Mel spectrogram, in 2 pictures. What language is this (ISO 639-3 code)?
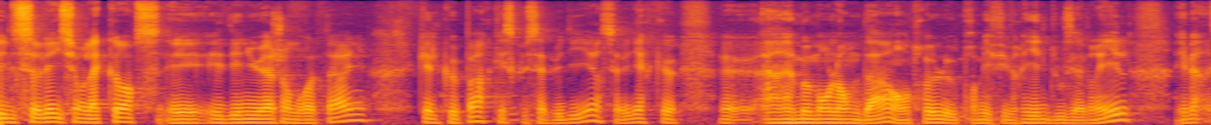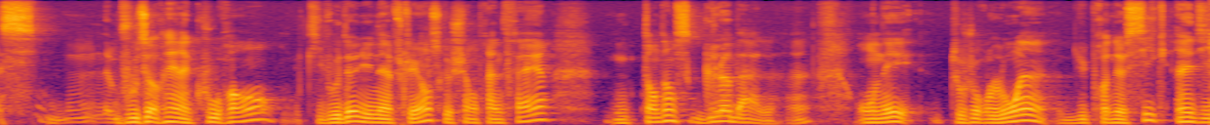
fra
